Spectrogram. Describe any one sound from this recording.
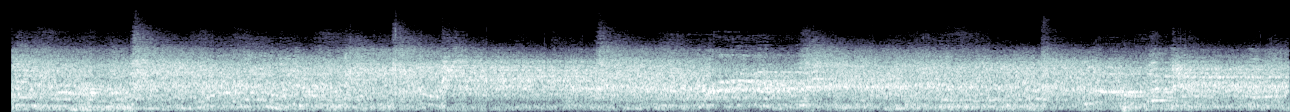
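Skate blades scrape across ice.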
